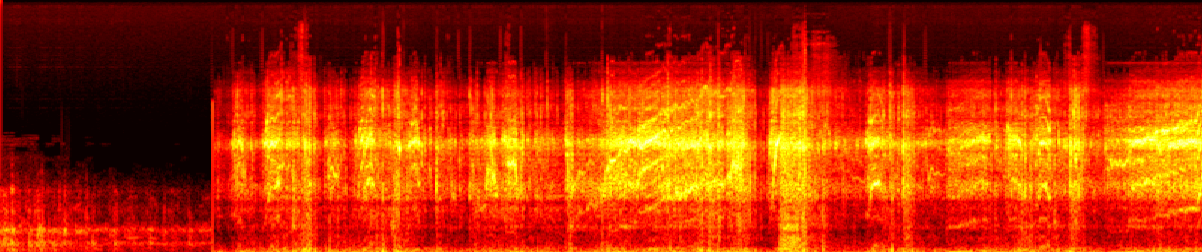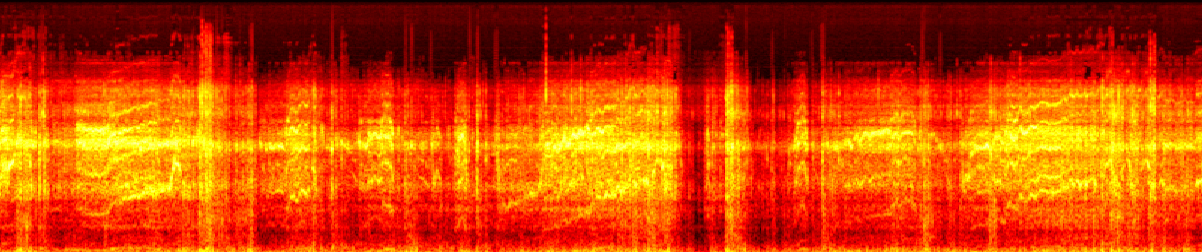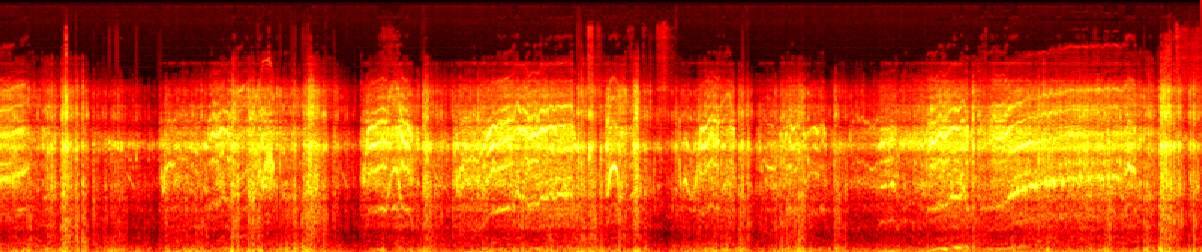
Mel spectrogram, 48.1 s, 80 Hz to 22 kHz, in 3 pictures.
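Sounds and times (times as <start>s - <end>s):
steady low rumble: 0.0s - 8.4s
rc car motor whining: 3.1s - 48.0s.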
